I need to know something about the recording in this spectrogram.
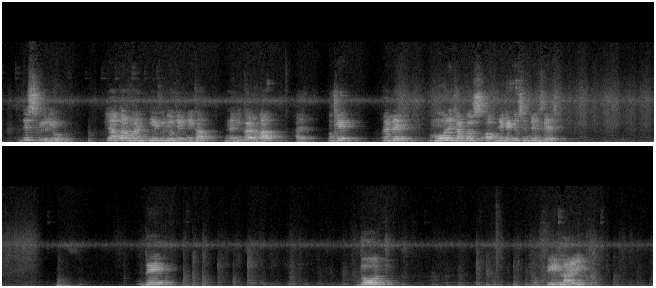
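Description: A woman speaks clearly and steadily, as if teaching, close by.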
